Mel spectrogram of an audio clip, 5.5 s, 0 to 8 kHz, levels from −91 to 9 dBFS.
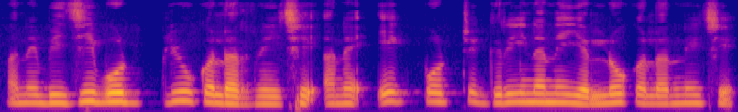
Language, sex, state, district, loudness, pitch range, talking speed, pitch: Gujarati, female, Gujarat, Valsad, -19 LUFS, 165-195 Hz, 185 wpm, 175 Hz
